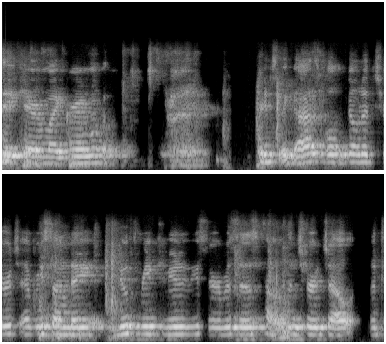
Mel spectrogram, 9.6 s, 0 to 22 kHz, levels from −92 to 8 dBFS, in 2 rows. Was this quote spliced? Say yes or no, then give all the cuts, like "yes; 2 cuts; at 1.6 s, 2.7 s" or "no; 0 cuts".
yes; 1 cut; at 3.0 s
